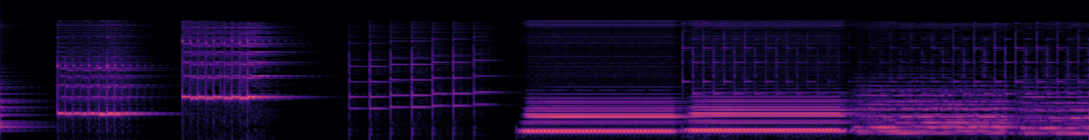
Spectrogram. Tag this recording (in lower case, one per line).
theme music
music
